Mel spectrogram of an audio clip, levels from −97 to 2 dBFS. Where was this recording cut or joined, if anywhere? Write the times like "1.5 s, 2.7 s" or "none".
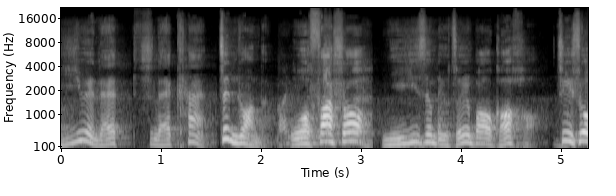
3.1 s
